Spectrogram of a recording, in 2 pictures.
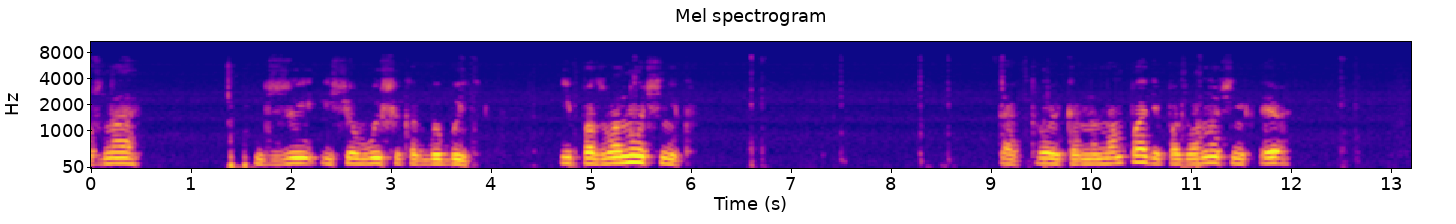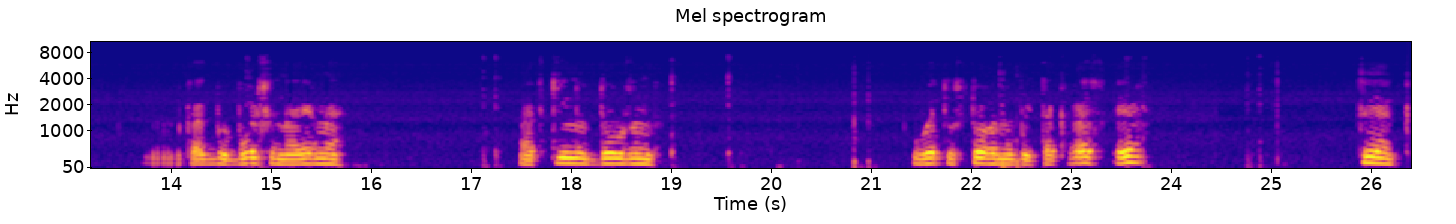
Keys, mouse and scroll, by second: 1.4 g, 3.9 click, 4.9-5.5 middle drag, 6.5-8.0 drag, 8.0 middle click, 8.7 middle click, 9.3 KP_3, 10.9 r, 12.5 click, 14.7-16.1 drag, 17.1-19.3 drag, 19.3-19.7 middle drag, 20.8 KP_3, 22.3 r, 23.7 click, 24.8-25.9 drag.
